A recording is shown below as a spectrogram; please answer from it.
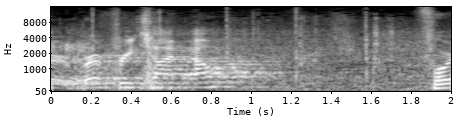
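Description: A man's voice speaking in broadcast commentary for about the first second, then quieter background until the talk resumes at the end.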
